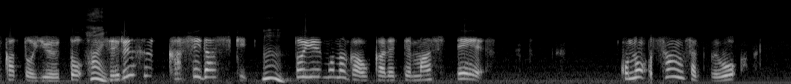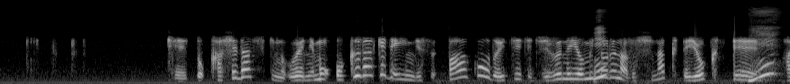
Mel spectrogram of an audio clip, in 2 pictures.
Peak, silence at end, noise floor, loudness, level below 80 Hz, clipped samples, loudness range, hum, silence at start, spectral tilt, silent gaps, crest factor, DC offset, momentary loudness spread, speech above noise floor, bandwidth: -10 dBFS; 0 s; -54 dBFS; -25 LUFS; -60 dBFS; under 0.1%; 6 LU; none; 0.05 s; -5 dB/octave; none; 16 dB; under 0.1%; 10 LU; 29 dB; 16 kHz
